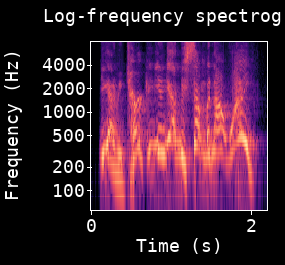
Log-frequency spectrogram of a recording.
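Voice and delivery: high-pitched, insistent protest; incredulous insistence. Retold or imitated. Student arguing with professor over his nationality, incredulous. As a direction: retell it as high, baffled arguing.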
